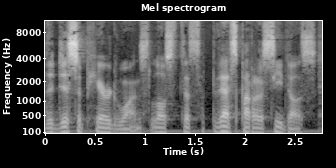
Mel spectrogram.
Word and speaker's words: desaparecidos: desaparecidos.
